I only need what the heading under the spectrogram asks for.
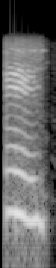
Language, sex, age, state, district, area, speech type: Tamil, female, 18-30, Tamil Nadu, Perambalur, urban, conversation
